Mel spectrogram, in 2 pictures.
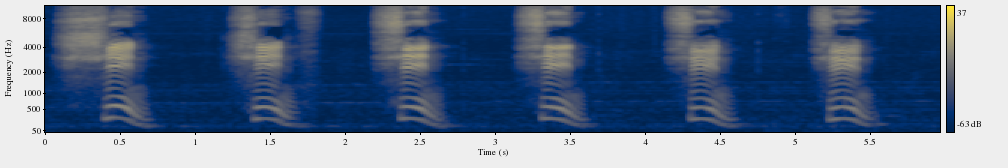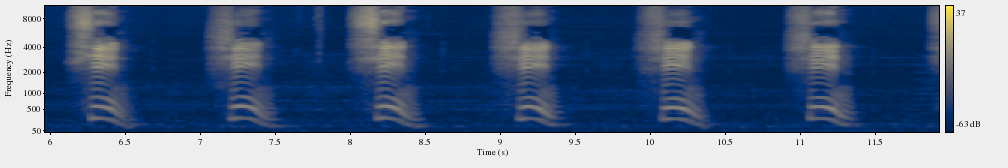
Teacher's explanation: জিহ্বার মধ্যখান, তার বরাবর উপরের তালুর সঙ্গে লাগাইয়া শিন হরফ উচ্চারণ হবে এবং জিম হরফ উচ্চারণ হবে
